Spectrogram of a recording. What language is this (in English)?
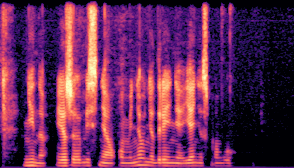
Russian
